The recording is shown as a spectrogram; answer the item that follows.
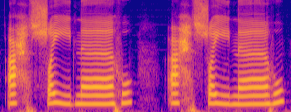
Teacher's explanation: نون پہ کھڑا زبر ہے ایک الف جتنا کھینچنا ہے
